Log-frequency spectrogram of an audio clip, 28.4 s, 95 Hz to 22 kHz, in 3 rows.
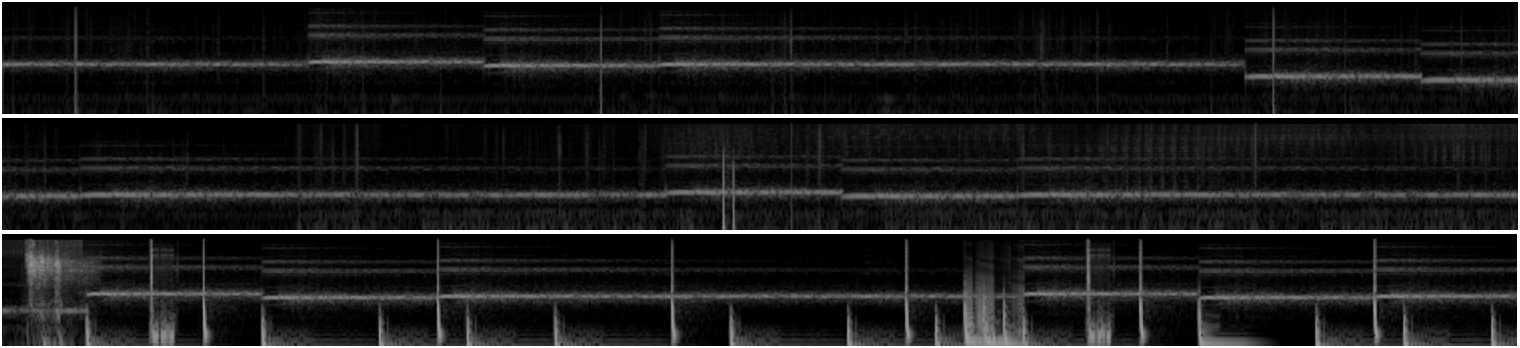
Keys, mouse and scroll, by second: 0.8 scroll up 1, 1.4 shift+middle click, 4.3 middle click, 4.7-5.1 scroll up 1, 5.1 scroll down 1, 7.8 click, 10.0 Escape, 11.0 click, 15.8-16.6 scroll, 16.6-19.8 scroll down 1, 20.2 scroll down 1, 20.9 scroll up 1, 22.8 click, 24.4 shift+middle click, 27.6 click.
